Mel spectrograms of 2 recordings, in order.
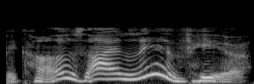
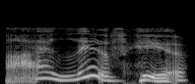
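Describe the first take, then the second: First: Put-on slow, falling stress on live in the old vampire voice; the vampire repeating himself stubbornly; insisting. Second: Put-on slow old vampire voice with a rising tune on live; the vampire declaring his home; proclaimed. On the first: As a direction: lean hard on live to insist. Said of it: "Beauregard insisted". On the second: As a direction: announce it grandly and slowly. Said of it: "he proclaimed". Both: A narrator's reading.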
